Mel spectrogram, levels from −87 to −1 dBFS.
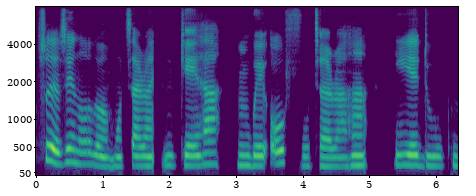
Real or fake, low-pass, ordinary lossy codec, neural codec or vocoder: fake; none; none; codec, 16 kHz, 1 kbps, X-Codec, HuBERT features, trained on LibriSpeech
